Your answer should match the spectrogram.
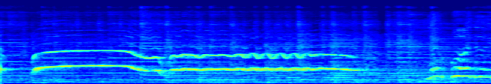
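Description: A woman singing long, high held notes with an acoustic guitar accompanying her. A steady note steps down about two seconds in to a note sung with wide vibrato, which fades near the end before a lower phrase begins.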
